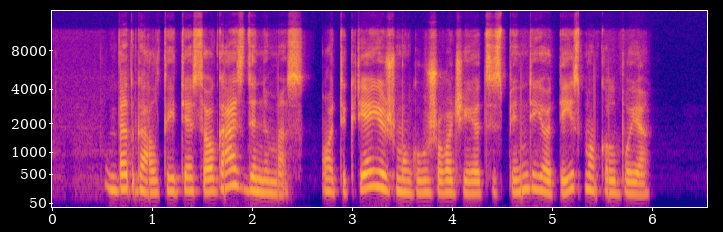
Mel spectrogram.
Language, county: Lithuanian, Kaunas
